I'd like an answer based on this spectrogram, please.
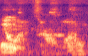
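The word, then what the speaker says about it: Eoghan: It's spelled E O G H A N. But it's pronounced Owen.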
